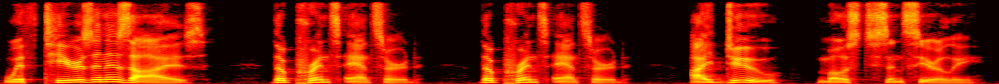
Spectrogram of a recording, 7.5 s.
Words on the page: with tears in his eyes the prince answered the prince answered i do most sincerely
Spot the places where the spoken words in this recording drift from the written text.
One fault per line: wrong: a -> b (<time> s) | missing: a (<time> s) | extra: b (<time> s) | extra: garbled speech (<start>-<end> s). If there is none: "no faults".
no faults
